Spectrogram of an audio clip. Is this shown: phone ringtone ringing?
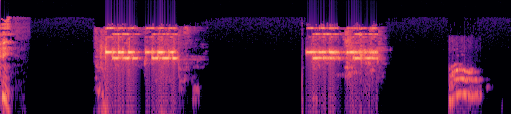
yes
